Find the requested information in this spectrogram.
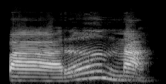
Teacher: Olha só, porque o na, ele é muito mais forte. Então, veja que aqui a sílaba tônica, ela vem na posição 1. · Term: oxítona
